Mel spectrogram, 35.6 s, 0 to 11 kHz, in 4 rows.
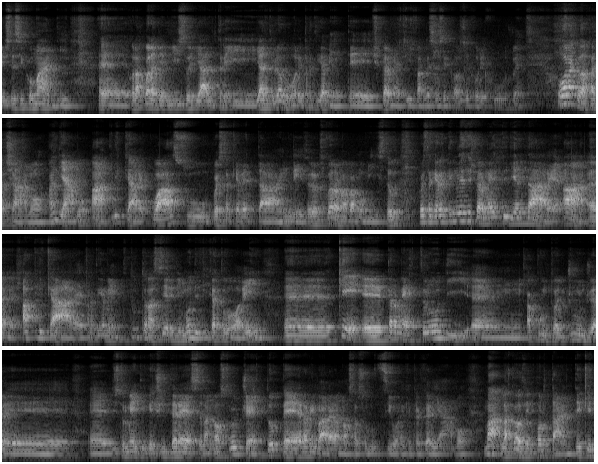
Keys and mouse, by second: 2.5-5.3 middle drag, 12.1 middle click, 12.9-32.7 drag.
